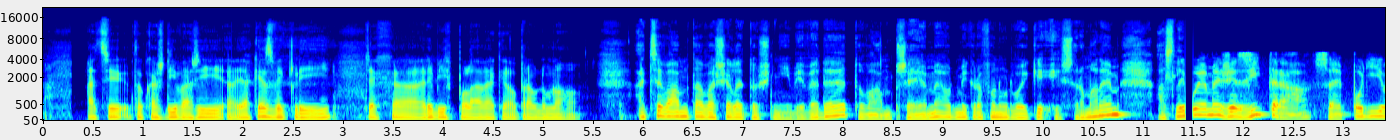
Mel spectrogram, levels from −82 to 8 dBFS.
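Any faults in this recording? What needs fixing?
After an 80 ms gap at 11.42 s, speech loses everything above 4.9 kHz and gains noise about 30 dB down, likely an input switched to a poorer device. Lock the recording input to one device and disable automatic switching to headset call profiles during capture.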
